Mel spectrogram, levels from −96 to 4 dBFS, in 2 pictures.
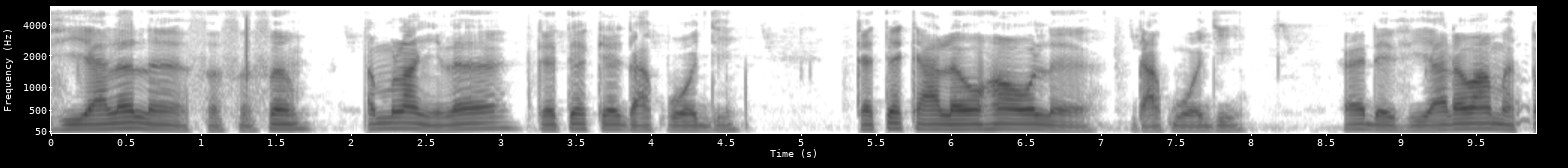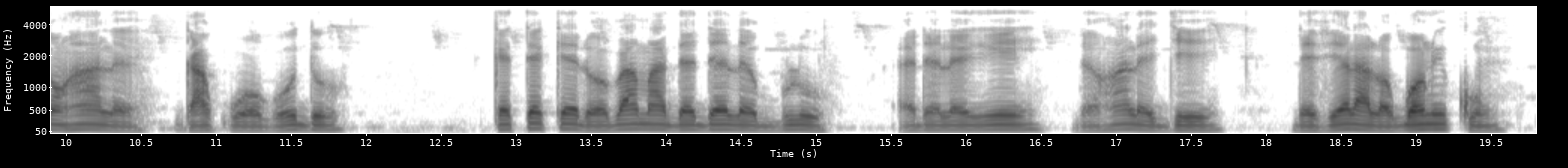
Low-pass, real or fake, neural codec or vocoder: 5.4 kHz; real; none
